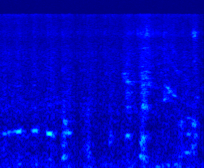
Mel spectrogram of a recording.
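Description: Near silence, with faint, scattered calls from farmyard poultry.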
